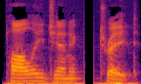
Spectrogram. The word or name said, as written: polygenic trait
